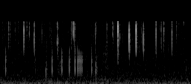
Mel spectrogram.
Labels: {"label": "biophony, knock croak", "recorder": "SoundTrap 300"}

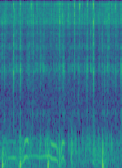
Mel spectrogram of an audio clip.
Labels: {"label": "biophony, cascading saw", "recorder": "HydroMoth"}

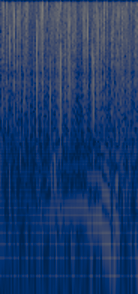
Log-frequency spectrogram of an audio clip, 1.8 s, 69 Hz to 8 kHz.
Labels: {"label": "biophony, cascading saw", "recorder": "SoundTrap 600 or HydroMoth"}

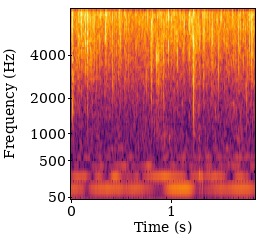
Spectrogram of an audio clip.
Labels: {"label": "biophony, midshipman", "recorder": "SoundTrap 500"}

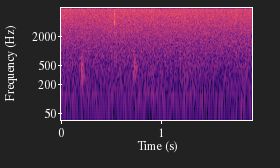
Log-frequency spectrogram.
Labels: {"label": "ambient", "recorder": "HydroMoth"}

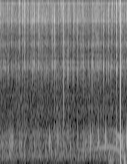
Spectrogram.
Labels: {"label": "biophony, cascading saw", "recorder": "HydroMoth"}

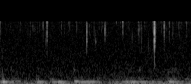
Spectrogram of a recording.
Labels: {"label": "anthrophony, boat engine", "recorder": "SoundTrap 300"}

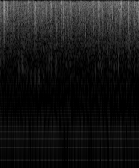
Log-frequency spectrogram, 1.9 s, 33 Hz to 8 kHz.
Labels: {"label": "anthrophony, boat engine", "recorder": "SoundTrap 500"}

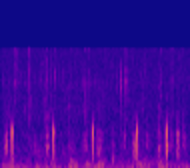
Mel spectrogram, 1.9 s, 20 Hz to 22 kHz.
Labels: {"label": "biophony, knock croak", "recorder": "SoundTrap 300"}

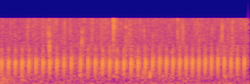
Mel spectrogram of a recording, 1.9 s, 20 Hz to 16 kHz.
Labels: {"label": "biophony, rattle", "recorder": "SoundTrap 500"}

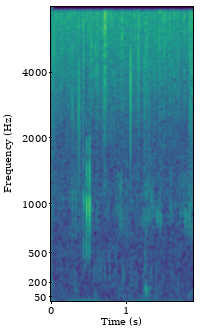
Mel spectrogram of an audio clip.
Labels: {"label": "biophony, damselfish", "recorder": "SoundTrap 500"}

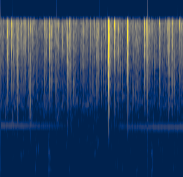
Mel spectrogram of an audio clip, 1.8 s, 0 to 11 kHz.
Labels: {"label": "biophony", "recorder": "SoundTrap 300"}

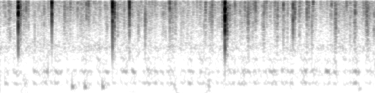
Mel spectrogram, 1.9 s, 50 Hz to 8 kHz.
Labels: {"label": "anthrophony, mechanical", "recorder": "SoundTrap 300"}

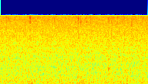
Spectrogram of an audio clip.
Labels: {"label": "ambient", "recorder": "HydroMoth"}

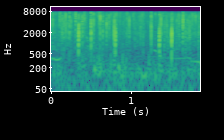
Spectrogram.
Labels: {"label": "biophony, cascading saw", "recorder": "SoundTrap 600 or HydroMoth"}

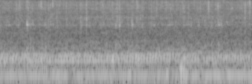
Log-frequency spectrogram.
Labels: {"label": "anthrophony, boat engine", "recorder": "HydroMoth"}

